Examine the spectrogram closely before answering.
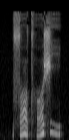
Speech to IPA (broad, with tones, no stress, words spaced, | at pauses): sɔ˩˧˩tʰɔ˩˥ʃi̤˥˧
